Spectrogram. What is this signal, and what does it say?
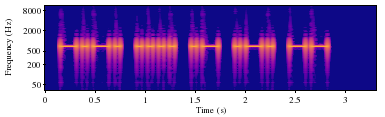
Morse code, heard as a keyed tone, about 22 wpm, 700 Hz. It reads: CHARM
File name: 5 Letter Words - First 3 Letters Given - 22wpm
